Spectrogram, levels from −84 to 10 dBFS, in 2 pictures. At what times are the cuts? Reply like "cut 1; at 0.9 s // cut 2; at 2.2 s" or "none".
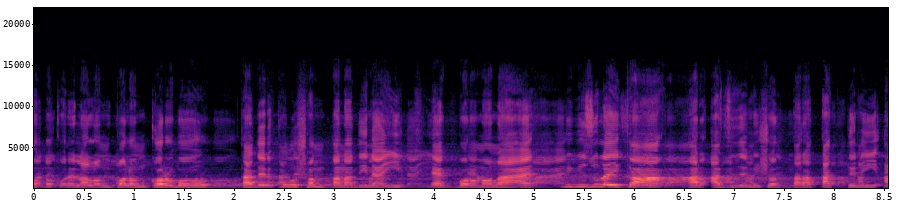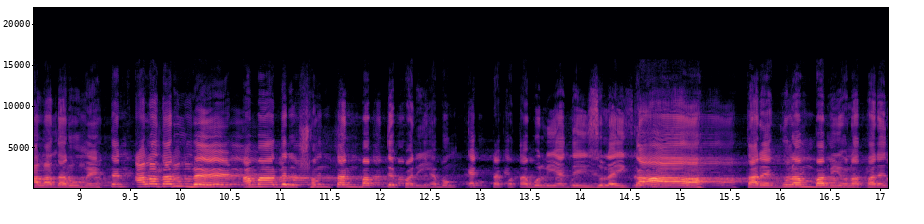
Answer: cut 1; at 9.2 s // cut 2; at 10.5 s // cut 3; at 12.5 s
